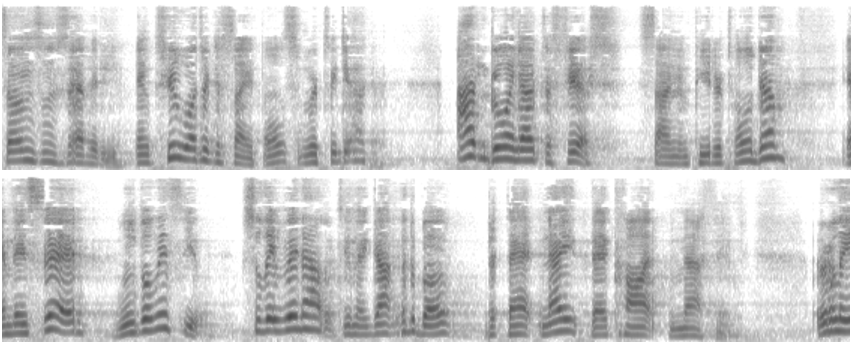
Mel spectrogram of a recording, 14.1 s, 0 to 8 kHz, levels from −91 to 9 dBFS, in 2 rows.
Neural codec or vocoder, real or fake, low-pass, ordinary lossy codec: codec, 24 kHz, 1 kbps, SNAC; fake; 7.2 kHz; MP3, 32 kbps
